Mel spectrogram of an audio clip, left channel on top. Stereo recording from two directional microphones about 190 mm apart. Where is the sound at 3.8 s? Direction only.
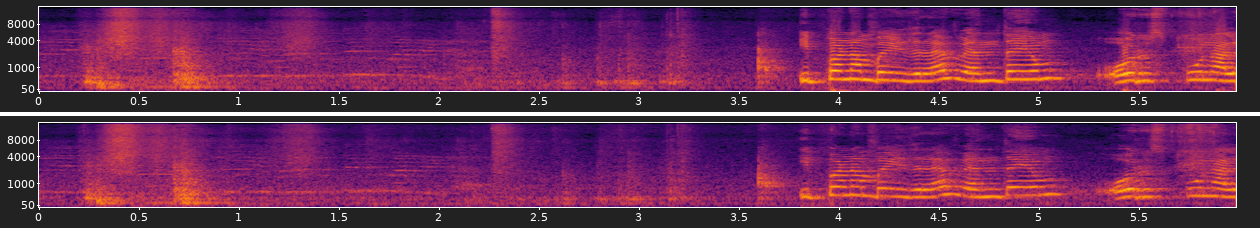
25° left (ahead or behind).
